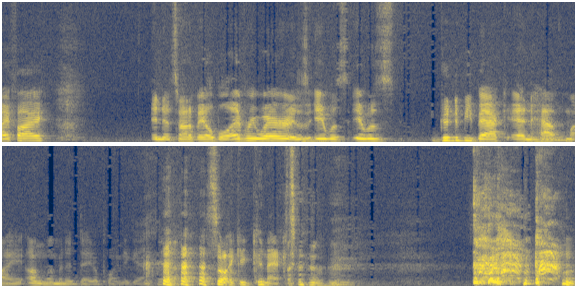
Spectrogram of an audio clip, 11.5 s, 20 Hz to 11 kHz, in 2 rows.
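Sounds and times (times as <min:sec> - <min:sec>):
speech: 0:00.0 - 0:00.8, 0:01.5 - 0:09.4
faint breathing: 0:09.0 - 0:10.4
person coughing: 0:10.4 - 0:11.4.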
